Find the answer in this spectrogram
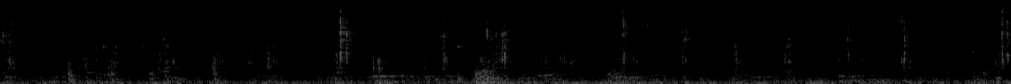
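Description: Faint chewing and wet mouth sounds of people eating rice and sambal by hand, with scattered small clicks and one sharper click about three and a half seconds in.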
